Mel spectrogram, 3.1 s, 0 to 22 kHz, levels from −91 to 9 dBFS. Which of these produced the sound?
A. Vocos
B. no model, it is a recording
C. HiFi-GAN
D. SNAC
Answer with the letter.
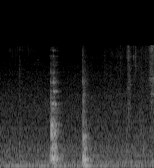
B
